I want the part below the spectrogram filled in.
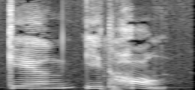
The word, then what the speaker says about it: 金一凤: 这段特别注意人名，金一凤，伊姓金，吼，风景的金，诶，读音相像吼。金一凤，第二段，自细汉喜爱美术的金一凤，看到田园里的葫芦，就踮顶悬画图做姨娘。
